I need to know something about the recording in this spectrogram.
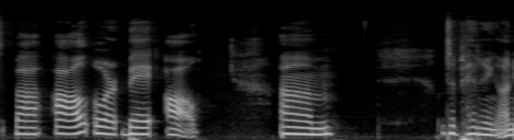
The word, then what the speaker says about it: Baal: __ ] Listen to Epstein's niece talk about Bale. Deeper dive into Bale, which by the way, corre correct pronunciation is baal. So there's actually a dot between the two a's in the cemetic language. So, it's baal or bal.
